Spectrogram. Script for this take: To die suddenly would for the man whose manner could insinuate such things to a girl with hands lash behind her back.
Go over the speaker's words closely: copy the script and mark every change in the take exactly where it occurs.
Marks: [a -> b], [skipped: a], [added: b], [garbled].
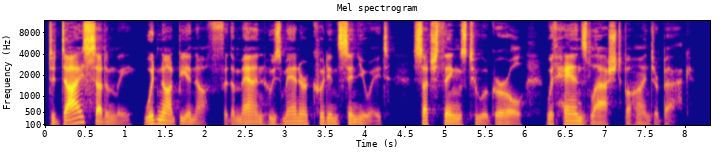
To die suddenly would [added: not be enough] for the man whose manner could insinuate such things to a girl with hands [lash -> lashed] behind her back.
